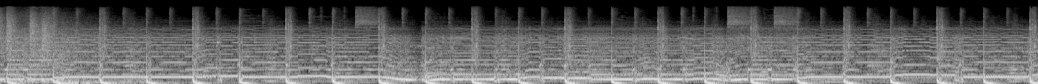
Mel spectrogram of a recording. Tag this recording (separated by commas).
Musical instrument, Plucked string instrument, Strum, Guitar, Electric guitar, Music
